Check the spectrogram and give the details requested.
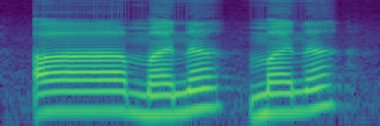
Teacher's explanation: حمزہ کھڑا زبر آ، اب دیکھیں 2 حرکات لمبا ہو رہا ہے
